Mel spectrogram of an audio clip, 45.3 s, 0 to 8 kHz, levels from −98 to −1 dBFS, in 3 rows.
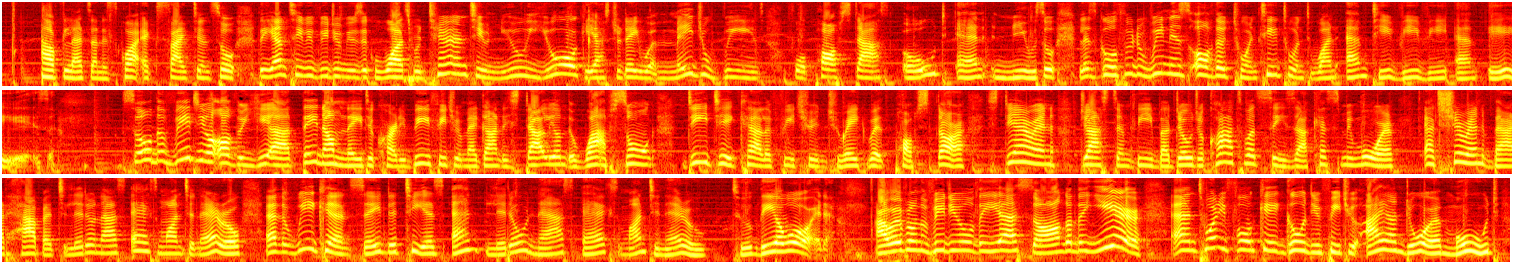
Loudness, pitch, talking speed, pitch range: -15 LUFS, 225 Hz, 145 wpm, 200-275 Hz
